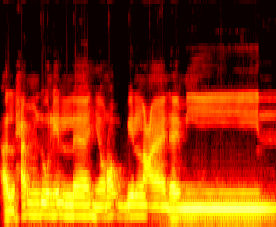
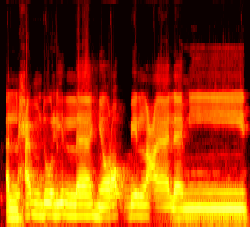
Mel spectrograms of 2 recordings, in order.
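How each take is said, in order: First: The final n is held with a light nasal hum. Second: The final n is cut short, sounding like d. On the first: The speaker calls it right. "Hmm, hmm" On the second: The speaker calls it wrong.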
